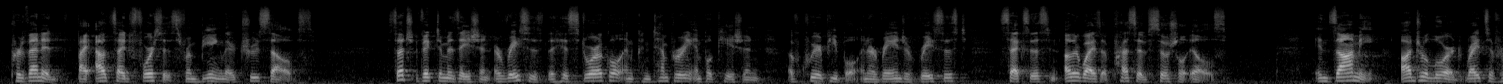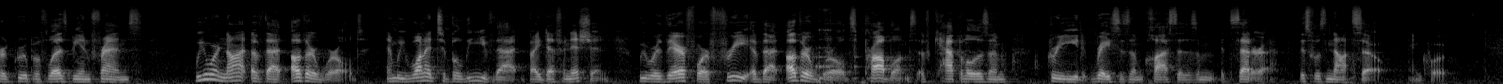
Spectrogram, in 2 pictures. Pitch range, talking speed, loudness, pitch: 120-155 Hz, 155 wpm, -32 LUFS, 135 Hz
